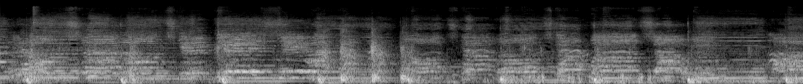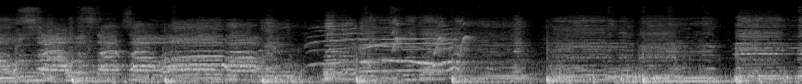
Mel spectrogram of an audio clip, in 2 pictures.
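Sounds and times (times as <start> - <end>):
mixed choir singing folk song: 0.0 - 11.3
accordion: 0.0 - 12.0, 12.6 - 16.0
drum beating steady pulse: 0.0 - 16.0.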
